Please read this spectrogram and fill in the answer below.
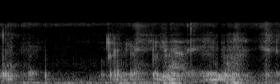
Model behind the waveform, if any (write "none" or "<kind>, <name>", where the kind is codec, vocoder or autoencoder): codec, SNAC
